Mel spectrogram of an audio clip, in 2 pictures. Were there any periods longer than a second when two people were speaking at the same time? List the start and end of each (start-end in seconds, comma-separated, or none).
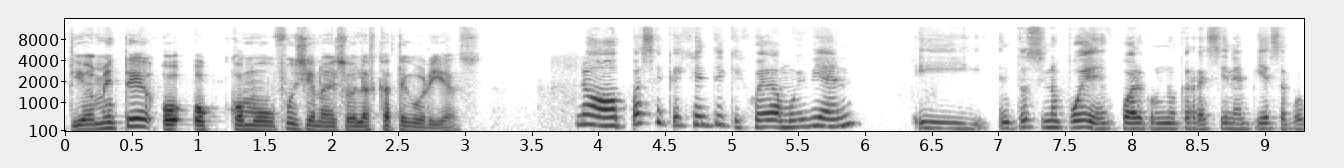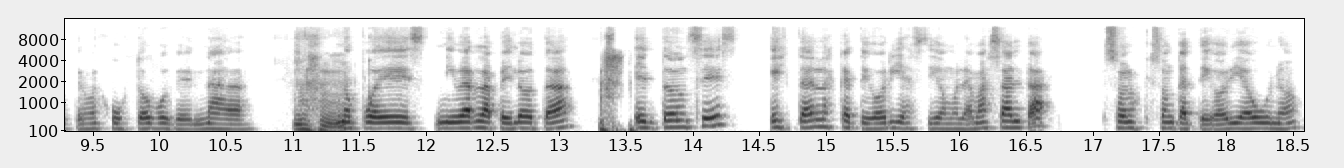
none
